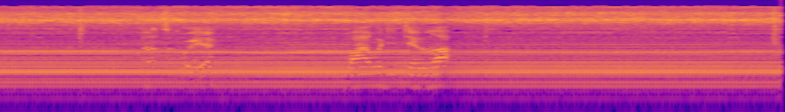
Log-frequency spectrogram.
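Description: A steady, even electric motor hum with a constant buzz that holds pitch throughout; the air ride compressor is running normally.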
